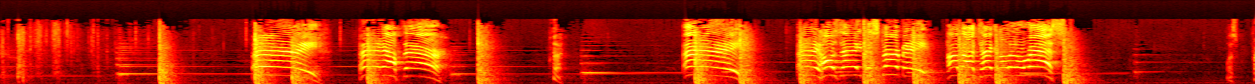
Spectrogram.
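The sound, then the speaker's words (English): A broom handle thumps against the ceiling in a few hard, irregular knocks, loud, alongside bursts of wavering, voice-like tones that rise and fall between the blows. “Where's that old broom of mine? Maybe if I bang on the ceiling, he'll take the hint and go play ball or something.”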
